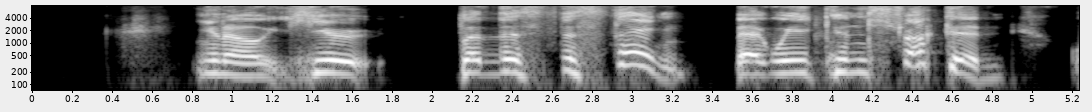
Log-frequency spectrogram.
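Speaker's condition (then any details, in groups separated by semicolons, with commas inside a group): Cerebral palsy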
